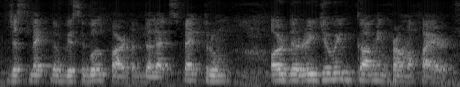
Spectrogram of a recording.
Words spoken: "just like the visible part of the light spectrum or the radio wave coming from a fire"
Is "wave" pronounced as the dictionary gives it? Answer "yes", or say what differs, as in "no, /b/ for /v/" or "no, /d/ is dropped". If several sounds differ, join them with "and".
no, /b/ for /v/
